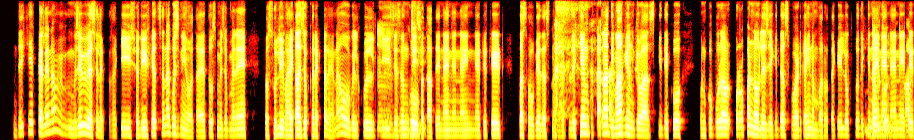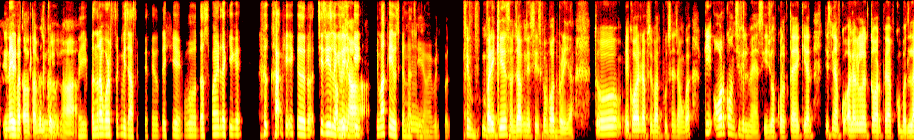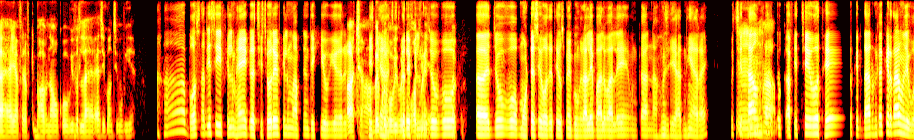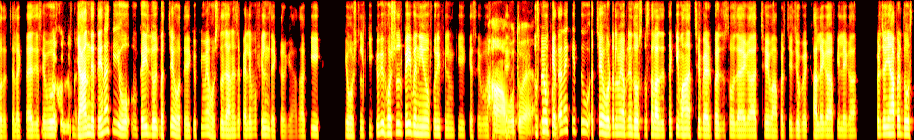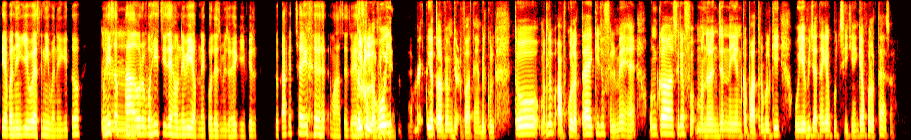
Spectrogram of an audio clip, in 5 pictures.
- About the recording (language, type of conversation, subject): Hindi, podcast, कौन-सी फिल्म ने आपकी सोच या भावनाओं को बदल दिया, और क्यों?
- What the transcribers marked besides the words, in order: in English: "कैरेक्टर"; in English: "नाइन नाइन नाइन एट एट एट"; chuckle; in English: "प्रॉपर नौलेज"; in English: "वर्ड"; in English: "नाइन नाइन नाइन एट एट एट एट"; in English: "वर्ड्स"; in English: "पॉइंट"; chuckle; in English: "यूज़"; in English: "मूवी"; laughing while speaking: "मुझे"; chuckle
